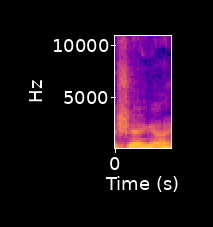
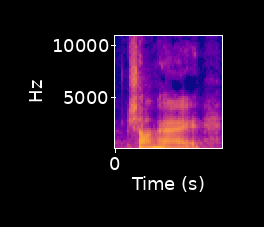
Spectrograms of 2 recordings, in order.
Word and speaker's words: Shanghai: because I went to Shanghai it's actually Shanghai not Shanghai yeah we're not crazy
